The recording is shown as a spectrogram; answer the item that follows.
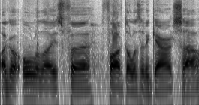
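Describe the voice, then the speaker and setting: With an Australian accent, a man speaks with ordinary pitch variation. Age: 40s. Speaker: reseller. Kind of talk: casual talk to camera. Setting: in a car.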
